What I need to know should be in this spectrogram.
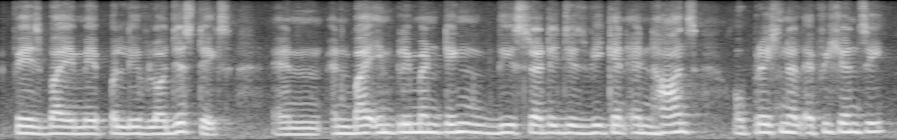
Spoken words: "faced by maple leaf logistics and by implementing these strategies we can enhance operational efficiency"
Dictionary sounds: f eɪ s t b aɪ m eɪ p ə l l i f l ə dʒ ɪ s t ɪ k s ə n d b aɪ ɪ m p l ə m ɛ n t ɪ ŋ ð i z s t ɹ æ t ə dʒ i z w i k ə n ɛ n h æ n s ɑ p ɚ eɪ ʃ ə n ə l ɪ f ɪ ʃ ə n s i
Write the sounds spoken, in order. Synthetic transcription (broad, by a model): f eɪ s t b aɪ m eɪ p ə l l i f l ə dʒ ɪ s t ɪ k s ə n d b aɪ ɪ m p l ə m ɛ n t ɪ ŋ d i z s t ɹ æ t ə dʒ i z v i k ə n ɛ n h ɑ n s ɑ p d eɪ ʃ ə n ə l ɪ f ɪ ʃ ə n s i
